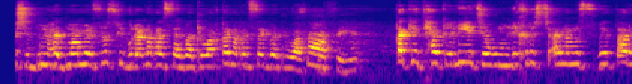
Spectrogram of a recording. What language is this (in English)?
Arabic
